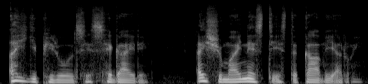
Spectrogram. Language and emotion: Manipuri, sad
